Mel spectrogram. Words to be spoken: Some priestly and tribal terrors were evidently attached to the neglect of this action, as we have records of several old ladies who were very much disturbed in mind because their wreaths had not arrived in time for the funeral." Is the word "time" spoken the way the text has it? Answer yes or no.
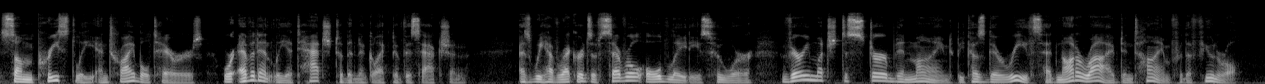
yes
